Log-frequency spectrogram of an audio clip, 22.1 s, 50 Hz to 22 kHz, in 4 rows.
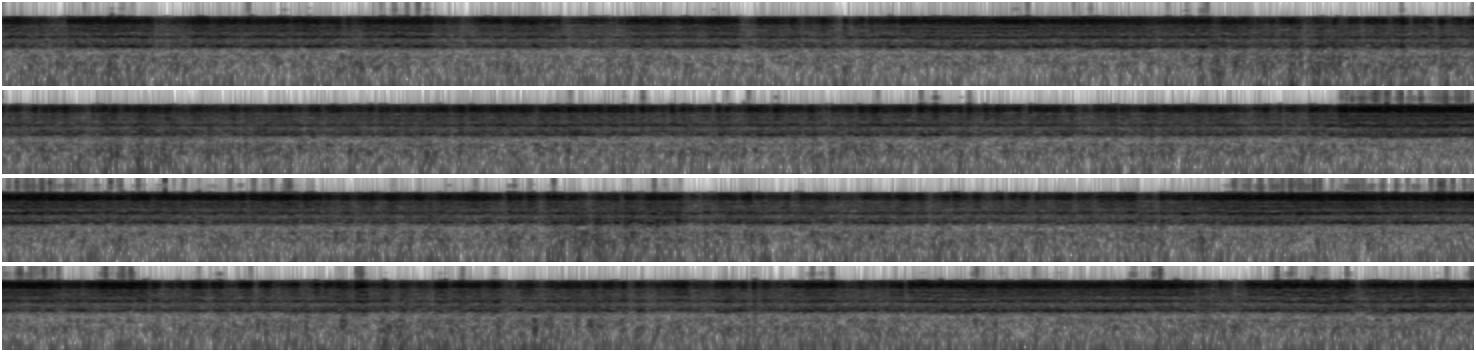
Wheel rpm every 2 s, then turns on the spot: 230, 230, 230, 230, 230, 230, 230, 230, 230, 240, 230.
none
